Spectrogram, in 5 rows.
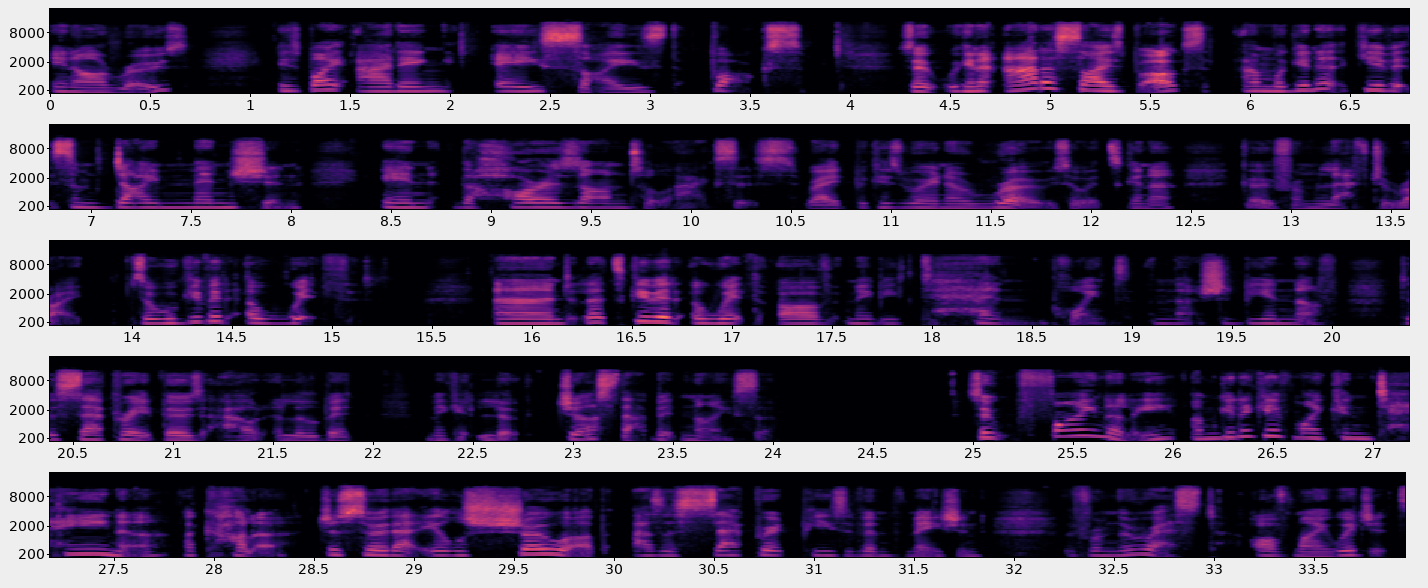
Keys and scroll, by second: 3.2 Return, 6.3 Return, 14.4 Return, 17.0 Return, 17.5 super+s, 27.6 Return, 29.9 Return.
